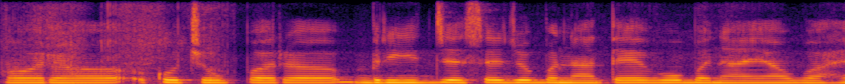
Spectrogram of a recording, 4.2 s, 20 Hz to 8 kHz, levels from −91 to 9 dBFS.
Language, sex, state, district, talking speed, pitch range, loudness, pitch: Hindi, female, Gujarat, Valsad, 185 wpm, 205-215 Hz, -15 LUFS, 210 Hz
